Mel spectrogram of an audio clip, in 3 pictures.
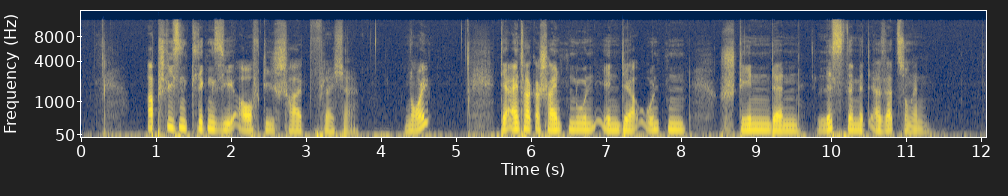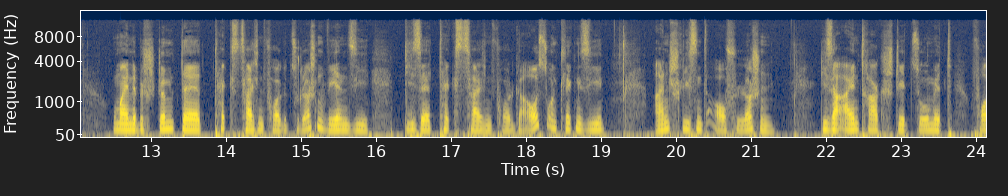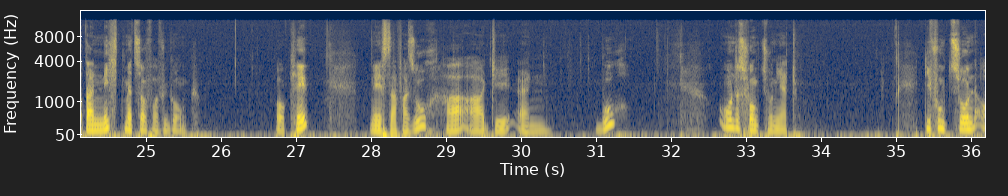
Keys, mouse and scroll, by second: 3.4 click, 26.5 click, 27.5 Return, 28.3-30.8 typing.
